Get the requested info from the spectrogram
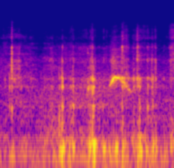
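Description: A string of light, irregular clicks and knocks from handling, with one brief high squeak about one and a half seconds in.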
